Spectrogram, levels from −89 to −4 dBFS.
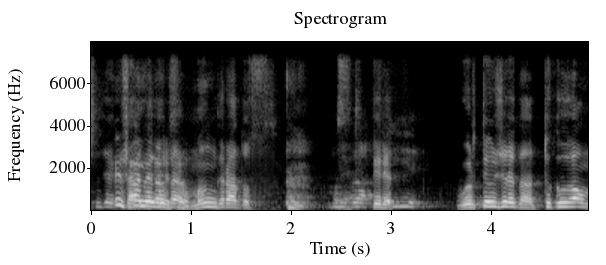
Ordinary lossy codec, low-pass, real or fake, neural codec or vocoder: none; 7.2 kHz; fake; codec, 24 kHz, 3.1 kbps, DualCodec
